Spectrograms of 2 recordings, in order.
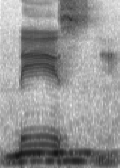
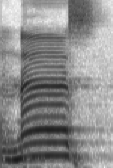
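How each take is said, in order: First: The vowel is tilted toward an e sound. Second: The vowel is an open a sound.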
